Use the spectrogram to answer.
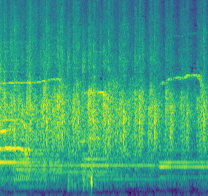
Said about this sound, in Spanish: Dale Cristo ese aplauso.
